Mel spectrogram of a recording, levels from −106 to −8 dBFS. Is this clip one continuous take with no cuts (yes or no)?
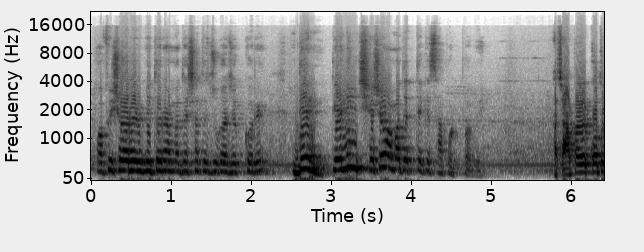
yes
